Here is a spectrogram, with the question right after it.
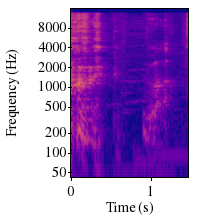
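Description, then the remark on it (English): A harsh cough right into a microphone, followed a moment later by a softer second throaty burst, with a faint low hum underneath. “And also you can just spend your time coughing into microphones.”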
